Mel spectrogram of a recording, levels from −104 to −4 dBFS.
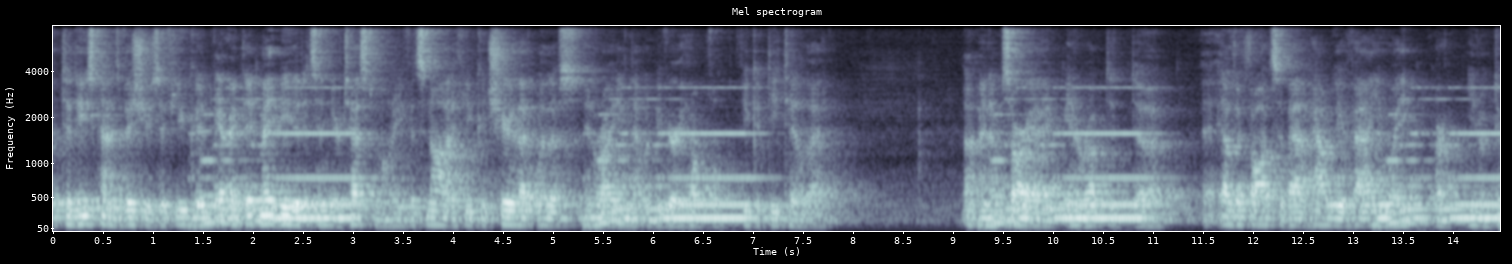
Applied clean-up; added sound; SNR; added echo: none; Organ; 3 dB; reverberation time 1.0 s.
